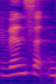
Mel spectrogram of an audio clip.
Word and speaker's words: Vincent: It's like Vincent there. There you go. I am talking about the the the French pronunciation. Yes, the T is now. It is silent.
